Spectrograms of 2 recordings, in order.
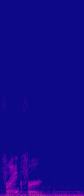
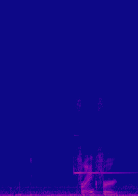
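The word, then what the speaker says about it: Frankfort: It's pronounced Frankfurt. Frankfurt.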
